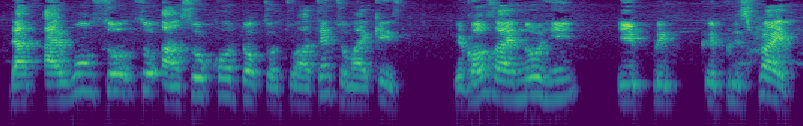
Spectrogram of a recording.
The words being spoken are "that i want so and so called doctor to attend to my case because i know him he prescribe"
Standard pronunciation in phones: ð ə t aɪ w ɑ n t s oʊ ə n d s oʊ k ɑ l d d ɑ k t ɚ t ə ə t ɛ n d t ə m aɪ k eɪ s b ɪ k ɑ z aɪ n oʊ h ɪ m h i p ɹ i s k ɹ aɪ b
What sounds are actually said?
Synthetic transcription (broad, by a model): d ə t aɪ w ɑ n t s oʊ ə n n s oʊ k ɑ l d d ɑ k t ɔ t ə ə t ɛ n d t ə m aɪ k eɪ s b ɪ k ɑ s aɪ n oʊ h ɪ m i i p ɹ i s k ɹ aɪ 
